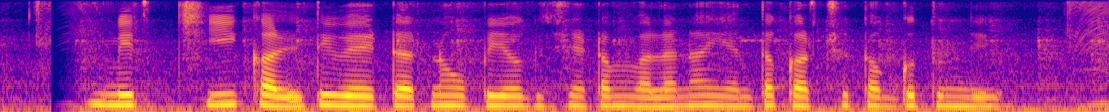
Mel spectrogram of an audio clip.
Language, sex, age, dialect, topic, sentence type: Telugu, female, 25-30, Central/Coastal, agriculture, question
